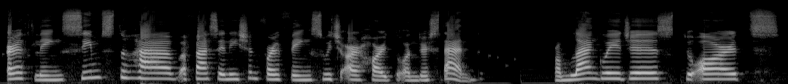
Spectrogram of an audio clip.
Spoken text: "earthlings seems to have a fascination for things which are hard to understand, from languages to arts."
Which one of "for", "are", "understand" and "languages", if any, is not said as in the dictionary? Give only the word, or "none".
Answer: languages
